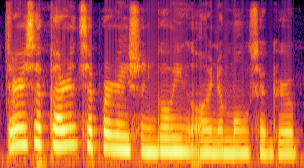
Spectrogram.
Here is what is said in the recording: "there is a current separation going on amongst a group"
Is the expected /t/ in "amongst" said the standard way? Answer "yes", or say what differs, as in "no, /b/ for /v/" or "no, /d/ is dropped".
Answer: no, /t/ is dropped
